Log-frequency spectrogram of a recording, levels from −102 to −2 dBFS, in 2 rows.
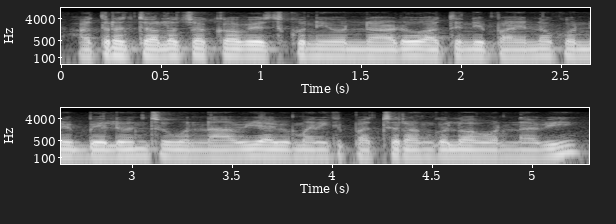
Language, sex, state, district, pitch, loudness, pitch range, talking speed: Telugu, male, Telangana, Hyderabad, 110 Hz, -18 LUFS, 105-115 Hz, 170 wpm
